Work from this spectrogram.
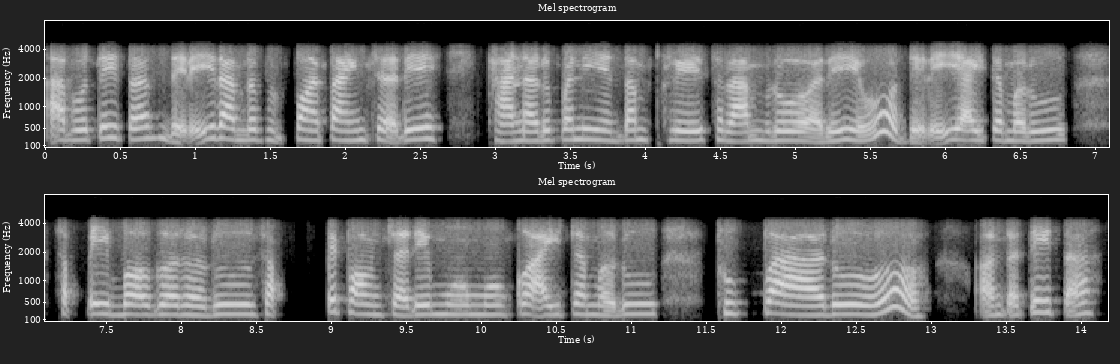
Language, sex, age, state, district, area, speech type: Nepali, female, 45-60, West Bengal, Jalpaiguri, rural, conversation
